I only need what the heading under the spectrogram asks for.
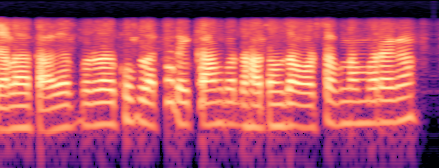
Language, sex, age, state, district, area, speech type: Marathi, male, 30-45, Maharashtra, Akola, rural, conversation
